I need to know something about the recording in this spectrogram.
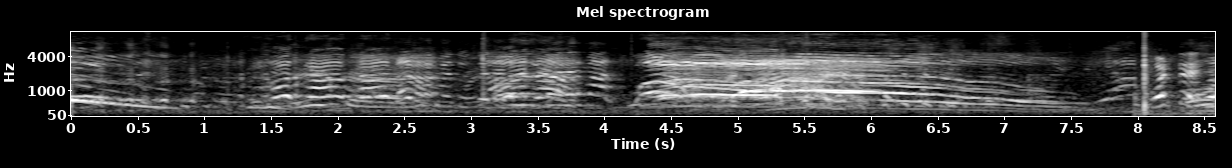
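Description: Young children's high voices chattering and shouting over one another. About halfway through they rise together into a long, loud shout that fades away near the end.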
